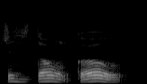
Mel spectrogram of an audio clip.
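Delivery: play-acted tearful, crying, begging voice. Retelling a story, voicing a brother on the ground begging: acting crying. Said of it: "he's crying now".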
